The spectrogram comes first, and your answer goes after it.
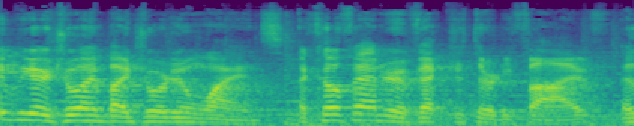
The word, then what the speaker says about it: Wiens: Yeah, I think it's originally like Wiens, but like we've always pronounced it Wiens in my family and spelled it that way.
